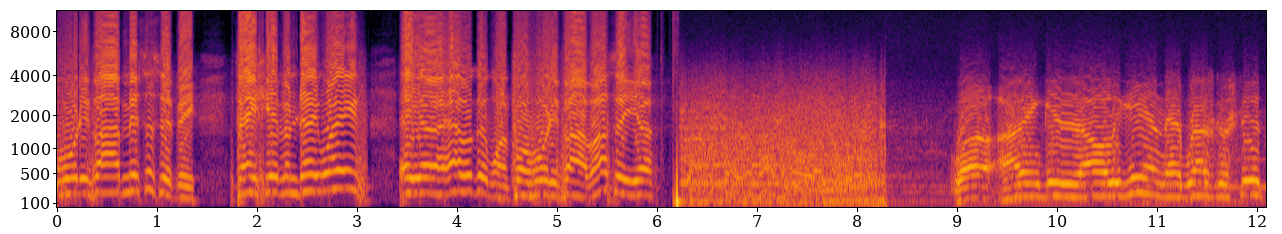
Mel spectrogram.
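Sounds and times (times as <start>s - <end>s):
garbled distant radio transmission: 4.8s - 12.0s
low steady hum: 6.2s - 12.0s.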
